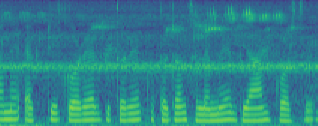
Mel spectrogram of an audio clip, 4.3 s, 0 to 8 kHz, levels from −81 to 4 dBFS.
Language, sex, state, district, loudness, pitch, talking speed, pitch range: Bengali, female, Assam, Hailakandi, -15 LUFS, 155 Hz, 115 wpm, 150-165 Hz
